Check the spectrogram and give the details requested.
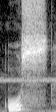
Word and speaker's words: Ås: town I was going to which is actually pronounced OS um yeah and it was a beautiful train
